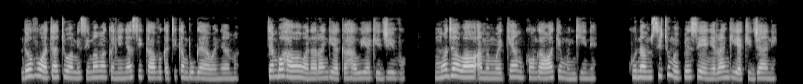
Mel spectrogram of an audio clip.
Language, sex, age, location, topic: Swahili, female, 18-24, Nairobi, government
